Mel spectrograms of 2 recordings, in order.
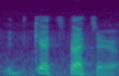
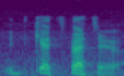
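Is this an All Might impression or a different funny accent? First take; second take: All Might; All Might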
